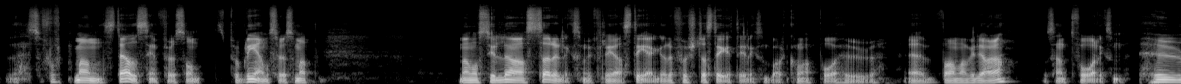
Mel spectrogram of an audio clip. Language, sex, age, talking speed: Swedish, male, 30-49, 220 wpm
